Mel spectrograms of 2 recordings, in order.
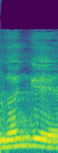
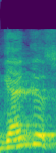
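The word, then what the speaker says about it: Ganges: ಅಲ್ಲಿ ಸ್ನಾನ ಮಾಡ್ತಾ ಇದ್ದಂಥ ಮಡಿವಂತ ಹತ್ರ ಅವ್ರು ಇದು ಗಂಗೆ ಅಂದರು. ಅದನ್ನು ಅವ್ರು ಗಂಗೆ, ಗ್ಯಾಂಜಸ್ ಅಂತ ಪ್ರೊನೌನ್ಸಿಯೇಷನ್ ಅಲ್ಲ ಅದರದ್ದು. ಅದರ GES ಗಂಗೆ ಅಷ್ಟೇ ಅದು ಉಚ್ಚಾರ. ಅದು ಗಾಂಜಸ್ಸು ಅಂತ ನಮಗೆ ಉಚ್ಚಾರ ಮಾಡಲಿಕ್ಕೆ ಗೊತ್ತಿಲ್ಲದೆ ನಾವು ಮಾಡಿದ್ದು. ಹಾಗಾಗಿ ಈಗ ಒಂಥರ ಬೇರೆ ಥರ ಉಚ್ಚಾರ ಆಗಬೇಕಲ್ಲ.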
